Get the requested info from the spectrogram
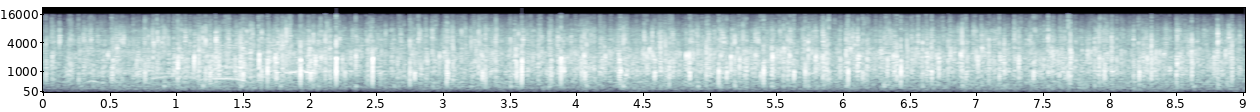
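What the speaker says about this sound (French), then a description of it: "je vous demande des applaudissements qui sont autant d'encouragement et de remerciements" A crowd at a Paris rally against putting abortion in the French Constitution, March 2024, claps steadily: dense, sustained applause from many hands throughout, with faint crowd murmur beneath.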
